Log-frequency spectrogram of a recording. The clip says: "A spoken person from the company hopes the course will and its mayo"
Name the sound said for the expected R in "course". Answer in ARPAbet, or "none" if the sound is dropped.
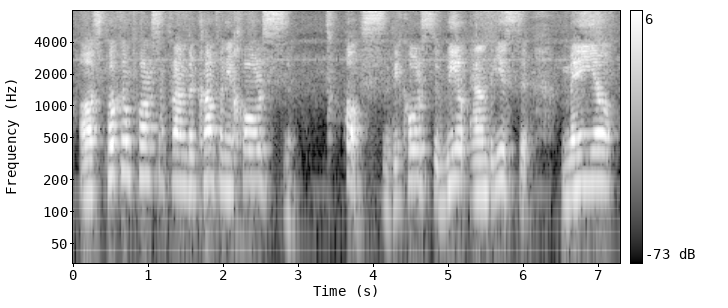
L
